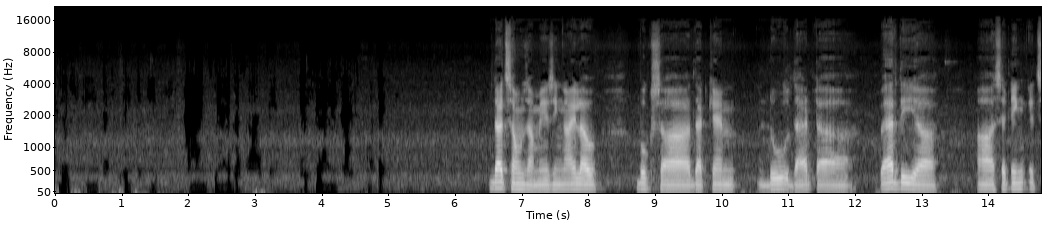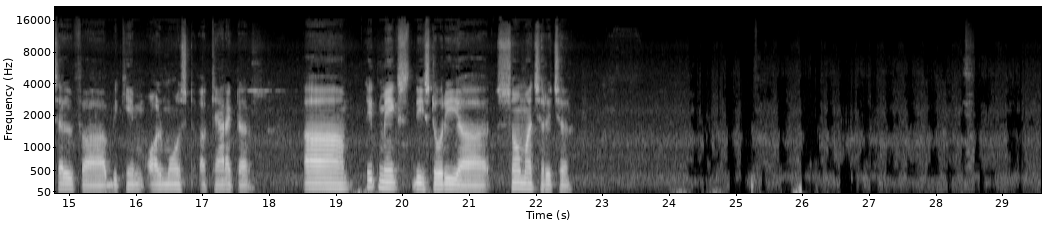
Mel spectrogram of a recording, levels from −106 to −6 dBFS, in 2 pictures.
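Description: Nothing in the recording stood out as a technical fault on listening.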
